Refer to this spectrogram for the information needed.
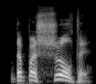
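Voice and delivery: angry shout. A narrator's reading. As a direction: shout it into the pillow in rage. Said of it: "прокричал я".

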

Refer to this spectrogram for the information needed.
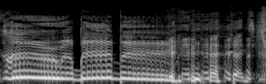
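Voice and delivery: bubbling laugh through water; underwater laugh. Acted. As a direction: gargle a laugh like you're underwater. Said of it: "You do a really good underwater voice".

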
